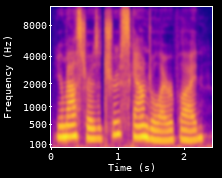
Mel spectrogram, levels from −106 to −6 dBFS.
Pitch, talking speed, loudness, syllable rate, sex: 210 Hz, 200 wpm, -17 LUFS, 5.0 syllables/s, female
